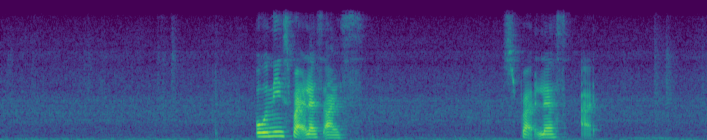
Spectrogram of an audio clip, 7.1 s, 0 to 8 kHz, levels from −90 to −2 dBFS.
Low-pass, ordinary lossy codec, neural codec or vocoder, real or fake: 7.2 kHz; none; none; real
